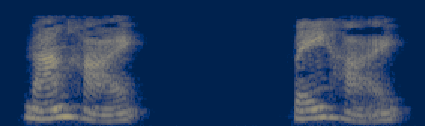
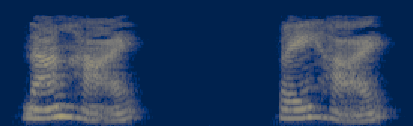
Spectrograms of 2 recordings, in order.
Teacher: Notice that the tone diagrams are the same for both names. Before the low tone of Hai, the low tone of Bei becomes a rising tone, indistinguishable from the rising tone of Nan.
